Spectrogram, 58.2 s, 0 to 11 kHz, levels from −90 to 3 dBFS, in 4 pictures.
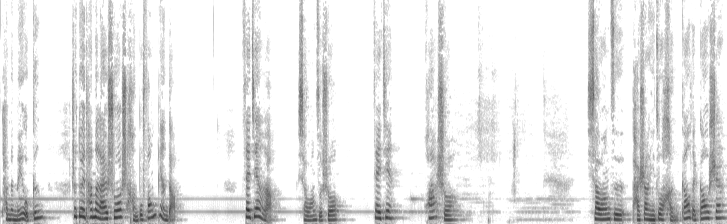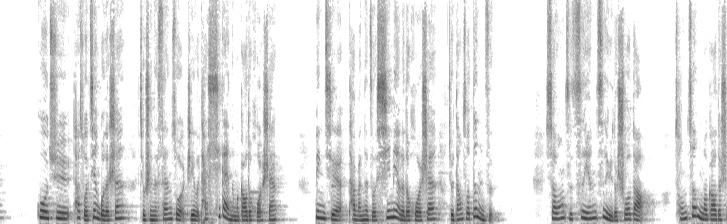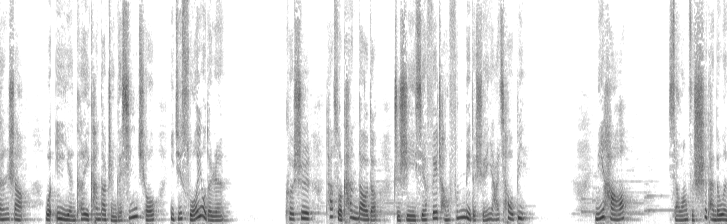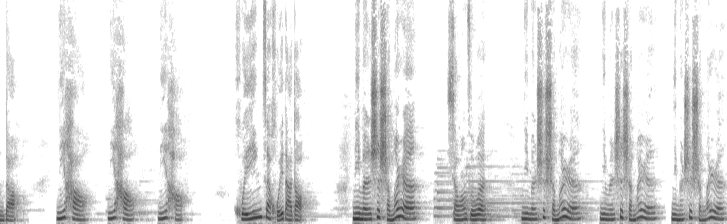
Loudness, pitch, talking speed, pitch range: -29 LUFS, 265 Hz, 190 characters per minute, 230-315 Hz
